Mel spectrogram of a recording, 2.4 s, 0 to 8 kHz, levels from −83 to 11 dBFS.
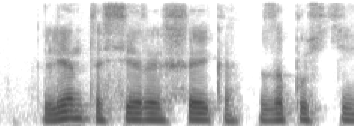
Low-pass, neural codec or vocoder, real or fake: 7.2 kHz; none; real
